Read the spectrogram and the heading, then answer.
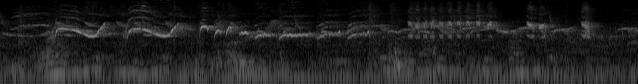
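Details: Caged Hwamei with a fanned tail, a spirited bird of good temperament and fine voice, sings a rich varied run of looping, slurred whistles that rise and fall, with trilled notes and a faint hum behind.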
